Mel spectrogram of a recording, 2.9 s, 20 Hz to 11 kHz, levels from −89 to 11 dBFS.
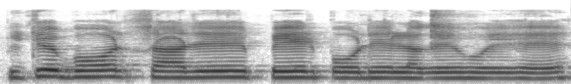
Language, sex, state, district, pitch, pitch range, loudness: Hindi, female, Arunachal Pradesh, Lower Dibang Valley, 200 Hz, 180-210 Hz, -16 LUFS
